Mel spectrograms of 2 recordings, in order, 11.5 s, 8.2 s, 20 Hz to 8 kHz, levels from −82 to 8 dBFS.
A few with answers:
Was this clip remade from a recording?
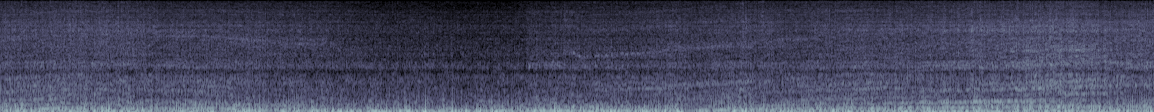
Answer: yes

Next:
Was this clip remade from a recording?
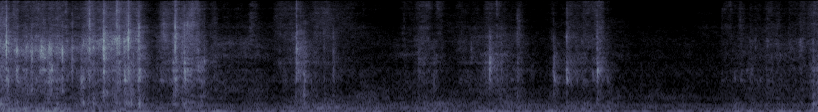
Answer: yes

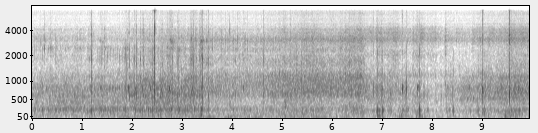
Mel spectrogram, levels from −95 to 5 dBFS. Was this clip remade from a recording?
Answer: yes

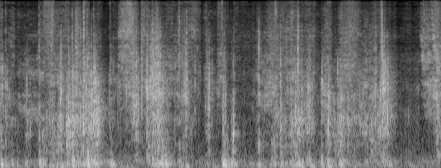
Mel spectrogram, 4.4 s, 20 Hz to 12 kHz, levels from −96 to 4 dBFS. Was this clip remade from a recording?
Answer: yes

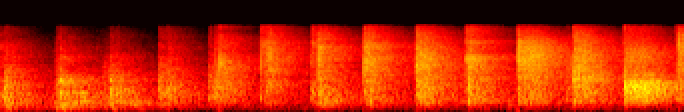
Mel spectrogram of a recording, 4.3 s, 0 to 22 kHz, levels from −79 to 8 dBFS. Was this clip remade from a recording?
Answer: yes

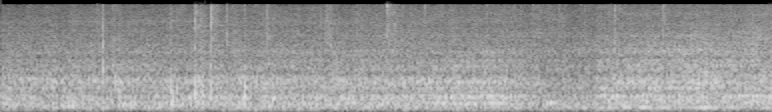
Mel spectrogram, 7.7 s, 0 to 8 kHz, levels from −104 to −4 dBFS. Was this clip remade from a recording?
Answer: no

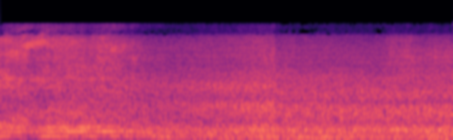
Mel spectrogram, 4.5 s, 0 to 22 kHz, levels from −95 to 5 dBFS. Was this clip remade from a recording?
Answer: no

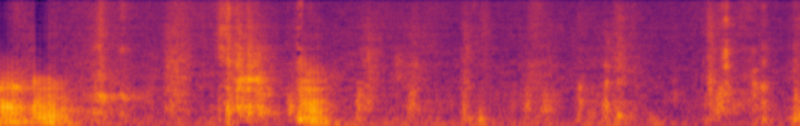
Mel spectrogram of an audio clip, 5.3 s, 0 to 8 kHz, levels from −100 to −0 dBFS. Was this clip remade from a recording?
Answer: yes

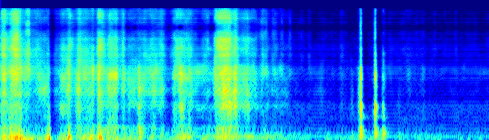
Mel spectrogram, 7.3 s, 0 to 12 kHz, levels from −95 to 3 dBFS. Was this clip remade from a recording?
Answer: yes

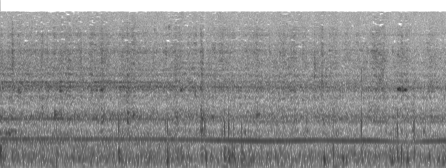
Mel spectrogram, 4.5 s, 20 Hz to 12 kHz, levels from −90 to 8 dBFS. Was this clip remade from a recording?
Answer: no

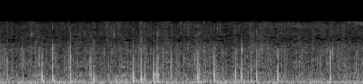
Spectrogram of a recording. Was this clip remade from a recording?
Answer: yes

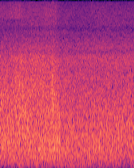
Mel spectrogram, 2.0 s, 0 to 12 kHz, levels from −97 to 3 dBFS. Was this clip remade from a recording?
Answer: no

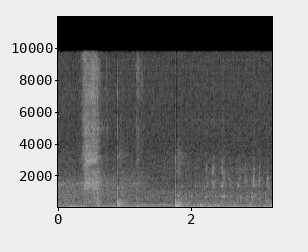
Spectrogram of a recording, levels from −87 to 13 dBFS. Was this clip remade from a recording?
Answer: yes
